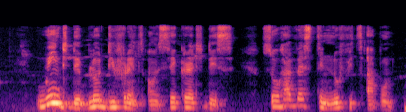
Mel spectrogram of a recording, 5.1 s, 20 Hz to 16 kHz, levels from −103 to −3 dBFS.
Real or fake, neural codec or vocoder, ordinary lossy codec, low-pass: real; none; none; 7.2 kHz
